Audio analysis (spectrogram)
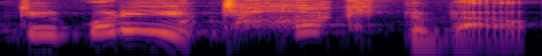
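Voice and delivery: what on earth are you on about; incredulous retort. Retold or imitated. Retelling how he answered the rude coach, incredulous and high.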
